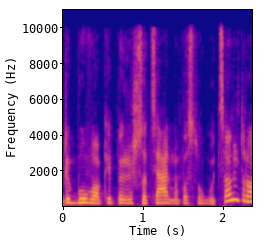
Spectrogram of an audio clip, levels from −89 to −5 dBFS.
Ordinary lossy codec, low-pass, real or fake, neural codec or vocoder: AAC, 64 kbps; 9.9 kHz; fake; codec, 24 kHz, 3 kbps, HILCodec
